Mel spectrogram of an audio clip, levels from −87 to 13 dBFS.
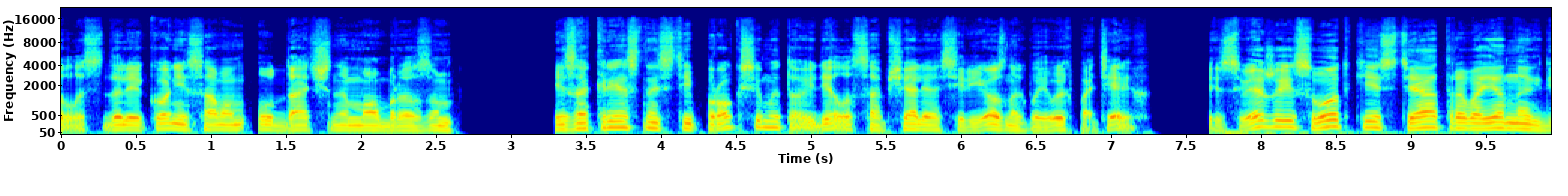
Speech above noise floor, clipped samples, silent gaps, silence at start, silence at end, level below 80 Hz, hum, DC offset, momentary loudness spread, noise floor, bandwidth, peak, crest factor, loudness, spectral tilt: over 71 dB; under 0.1%; 2.72-3.29 s, 7.34-7.65 s; 0 s; 0 s; -44 dBFS; none; under 0.1%; 6 LU; under -90 dBFS; 17 kHz; -4 dBFS; 16 dB; -20 LUFS; -5 dB/octave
